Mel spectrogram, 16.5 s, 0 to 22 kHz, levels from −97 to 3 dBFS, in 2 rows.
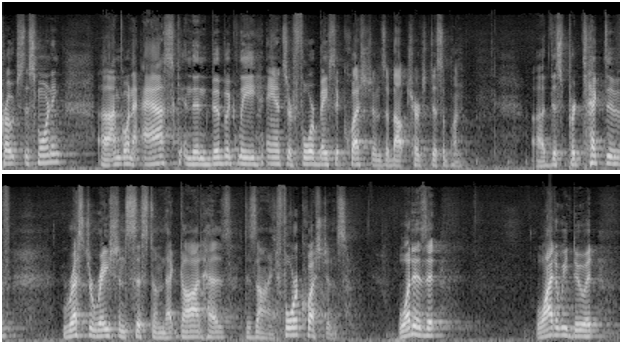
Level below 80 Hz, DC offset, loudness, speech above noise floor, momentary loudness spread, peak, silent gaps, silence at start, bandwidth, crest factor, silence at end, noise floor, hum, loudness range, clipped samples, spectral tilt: -46 dBFS; under 0.1%; -19 LUFS; 30 dB; 16 LU; 0 dBFS; none; 0 s; 17.5 kHz; 20 dB; 0.15 s; -48 dBFS; none; 5 LU; under 0.1%; -4.5 dB/octave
